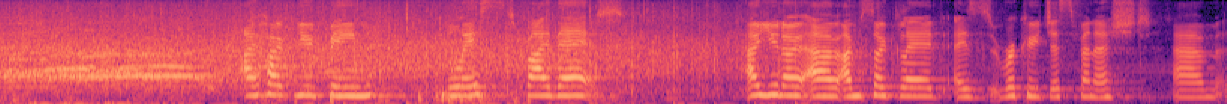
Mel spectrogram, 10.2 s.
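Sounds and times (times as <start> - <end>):
crowd round of applause: 0.0 - 6.2
speech: 2.0 - 5.2, 6.2 - 10.2.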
